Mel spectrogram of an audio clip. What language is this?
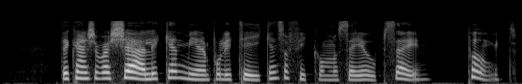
Swedish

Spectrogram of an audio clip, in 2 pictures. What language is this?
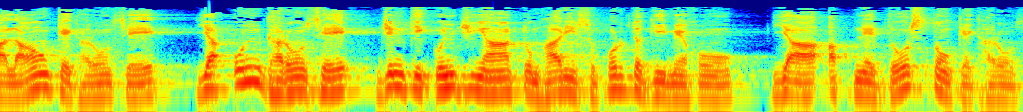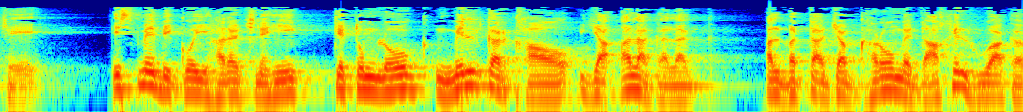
Urdu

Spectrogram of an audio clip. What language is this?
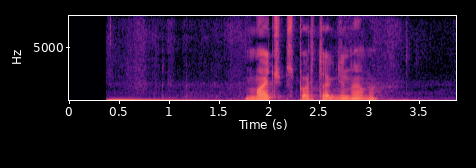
Russian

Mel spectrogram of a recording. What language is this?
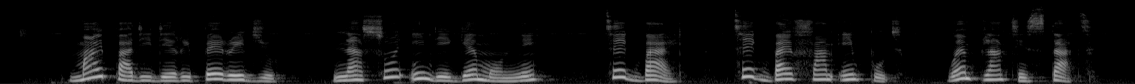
Nigerian Pidgin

